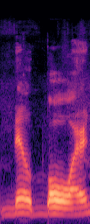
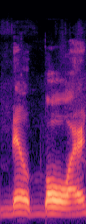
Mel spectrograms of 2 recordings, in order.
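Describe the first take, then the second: First: It is said the way foreign visitors say it. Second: The same.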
